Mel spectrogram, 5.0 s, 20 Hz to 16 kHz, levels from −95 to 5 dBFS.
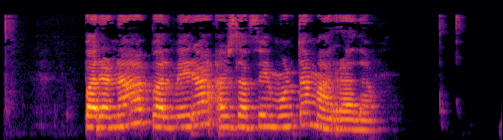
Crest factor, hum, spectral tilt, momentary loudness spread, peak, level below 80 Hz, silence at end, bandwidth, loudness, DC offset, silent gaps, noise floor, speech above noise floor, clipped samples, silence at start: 20 dB; none; -2 dB/octave; 10 LU; 0 dBFS; -76 dBFS; 1.25 s; 11.5 kHz; -18 LUFS; under 0.1%; none; -73 dBFS; 55 dB; under 0.1%; 0.85 s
